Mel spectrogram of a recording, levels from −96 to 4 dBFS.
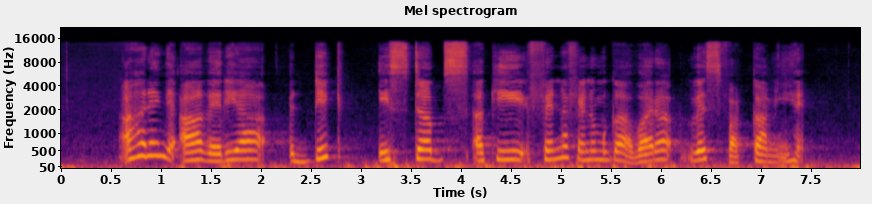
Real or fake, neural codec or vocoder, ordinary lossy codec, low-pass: fake; codec, 44.1 kHz, 7.8 kbps, Pupu-Codec; AAC, 64 kbps; 14.4 kHz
